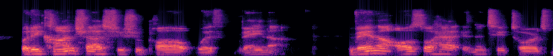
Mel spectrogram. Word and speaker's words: Vena: So Vena, did I say it right?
